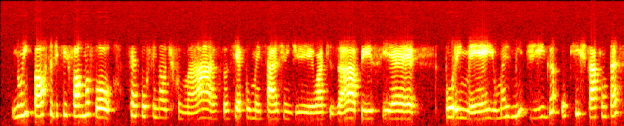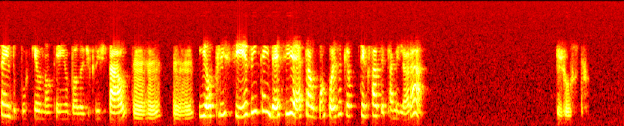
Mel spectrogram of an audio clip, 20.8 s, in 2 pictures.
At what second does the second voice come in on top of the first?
none

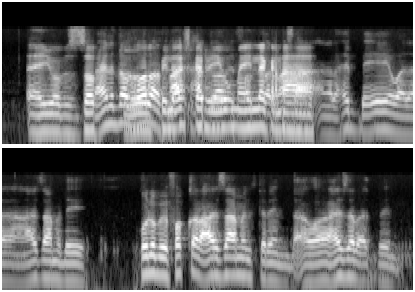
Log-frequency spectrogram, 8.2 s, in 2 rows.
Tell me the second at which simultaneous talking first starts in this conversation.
0.9 s

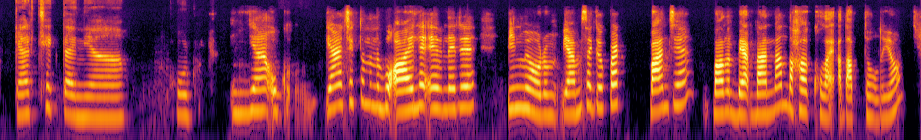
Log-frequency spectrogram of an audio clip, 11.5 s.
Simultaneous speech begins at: none

